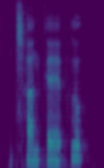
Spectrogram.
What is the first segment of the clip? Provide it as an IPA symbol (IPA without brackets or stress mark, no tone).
t͡ɕʰ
